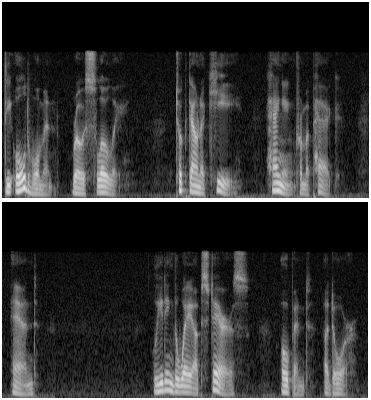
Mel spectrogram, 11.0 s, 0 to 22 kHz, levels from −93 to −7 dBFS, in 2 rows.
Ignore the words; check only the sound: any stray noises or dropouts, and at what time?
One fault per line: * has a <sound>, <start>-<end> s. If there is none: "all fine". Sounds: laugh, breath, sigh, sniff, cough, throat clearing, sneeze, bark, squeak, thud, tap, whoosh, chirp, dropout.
all fine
